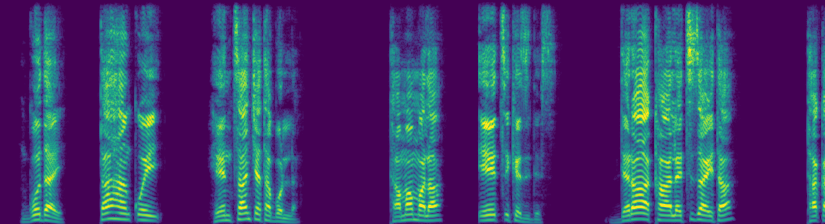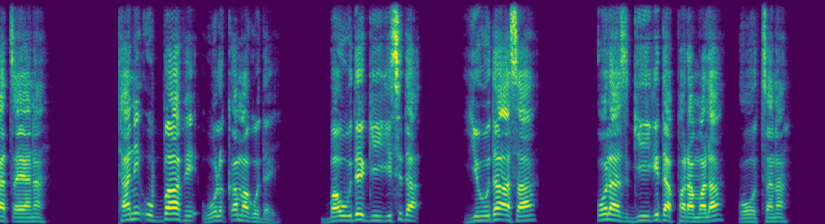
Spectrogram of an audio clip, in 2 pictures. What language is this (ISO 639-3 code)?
gmv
